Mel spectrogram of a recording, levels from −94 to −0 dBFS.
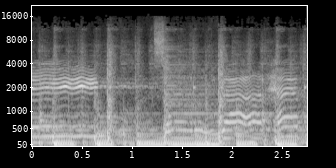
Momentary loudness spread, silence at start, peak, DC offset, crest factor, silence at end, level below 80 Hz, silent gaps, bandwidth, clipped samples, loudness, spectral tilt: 4 LU; 0 s; -2 dBFS; under 0.1%; 14 dB; 0 s; -18 dBFS; none; 13.5 kHz; under 0.1%; -15 LUFS; -5.5 dB/octave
